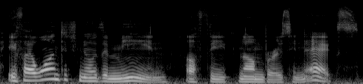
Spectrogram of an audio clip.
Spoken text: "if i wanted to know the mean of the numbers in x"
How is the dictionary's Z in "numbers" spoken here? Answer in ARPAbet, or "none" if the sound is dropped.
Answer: Z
